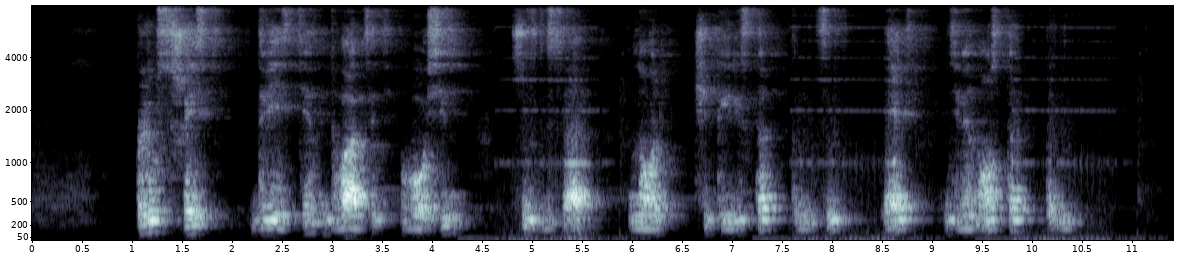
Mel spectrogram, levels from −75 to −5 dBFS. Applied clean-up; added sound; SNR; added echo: neural separator model SepFormer DNS4.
